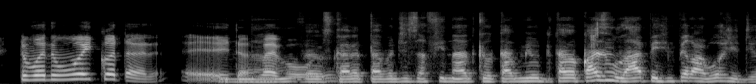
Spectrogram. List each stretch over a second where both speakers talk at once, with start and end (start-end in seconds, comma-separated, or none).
2.1-3.4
